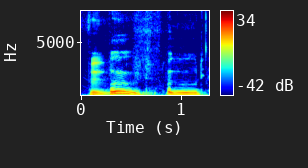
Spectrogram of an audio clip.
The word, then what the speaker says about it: Füd: Food. It says FUD, but it's pronounced. You see, it's got the 2 dots there. It's pronounced food.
